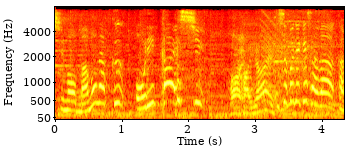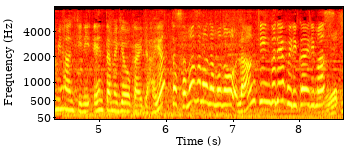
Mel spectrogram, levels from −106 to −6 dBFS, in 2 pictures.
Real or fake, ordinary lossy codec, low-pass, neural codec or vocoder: real; AAC, 32 kbps; 7.2 kHz; none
